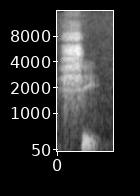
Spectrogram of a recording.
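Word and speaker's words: し: is the fact that the number four is synonymous with death it is pronounced she which is also how the word for death is pronounced there is also another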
